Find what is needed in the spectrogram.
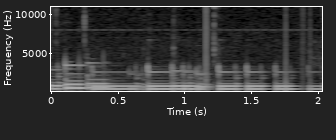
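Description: Casio Privia Pro PX-5S playing a reed electric piano tone: a run of short, separate notes, with thin clicks among them from the tone's key-off noise layer.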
